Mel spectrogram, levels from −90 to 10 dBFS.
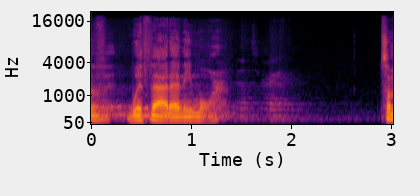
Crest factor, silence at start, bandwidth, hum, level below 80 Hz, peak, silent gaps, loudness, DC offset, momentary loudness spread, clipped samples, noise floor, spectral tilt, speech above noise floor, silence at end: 20 dB; 0 s; 19 kHz; none; -70 dBFS; -4 dBFS; none; -21 LUFS; under 0.1%; 15 LU; under 0.1%; -68 dBFS; -6 dB/octave; 47 dB; 0 s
